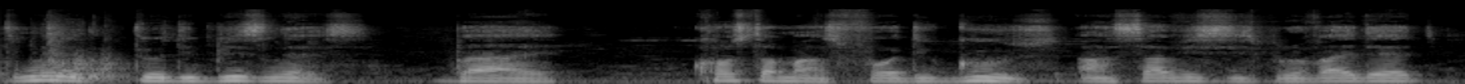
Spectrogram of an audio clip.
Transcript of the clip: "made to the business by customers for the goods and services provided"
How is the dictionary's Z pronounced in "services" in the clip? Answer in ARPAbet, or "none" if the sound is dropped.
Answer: S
